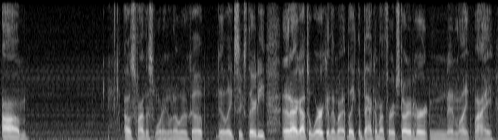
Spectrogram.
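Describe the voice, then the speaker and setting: A young man giving a casual personal update, stuffy and congested from a cold, dead tired, talking haltingly with many pauses and fillers. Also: fairly low pitch, fairly even intonation. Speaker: vlogger.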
